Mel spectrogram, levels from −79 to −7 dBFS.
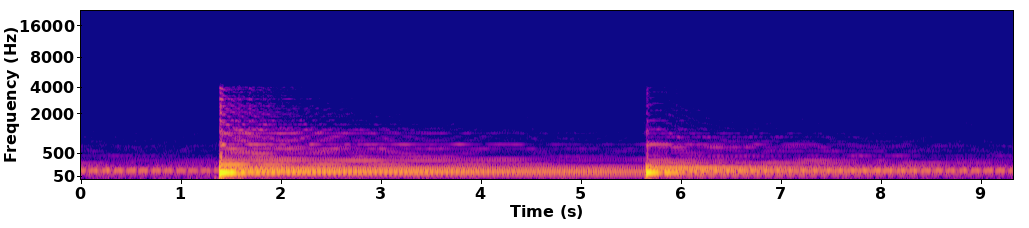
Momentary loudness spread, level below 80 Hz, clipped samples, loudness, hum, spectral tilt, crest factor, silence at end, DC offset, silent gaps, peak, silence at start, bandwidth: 20 LU; -42 dBFS; under 0.1%; -26 LUFS; none; -10 dB/octave; 22 dB; 0 s; under 0.1%; none; -4 dBFS; 0 s; 4.1 kHz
